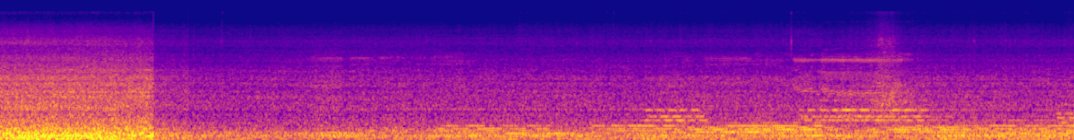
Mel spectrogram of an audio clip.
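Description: Car interior noise of engine and tyres on the road, cut off suddenly about one and a half seconds in. Soft background music with held notes follows.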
